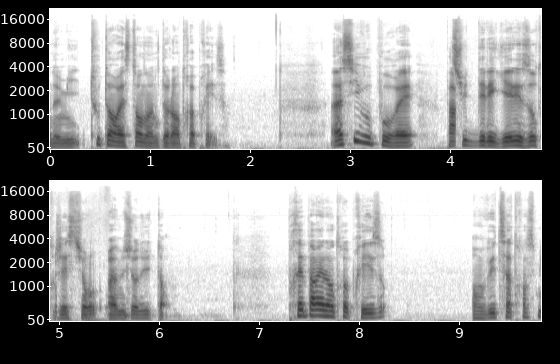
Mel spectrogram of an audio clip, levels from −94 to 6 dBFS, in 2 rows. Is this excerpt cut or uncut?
cut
